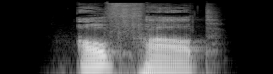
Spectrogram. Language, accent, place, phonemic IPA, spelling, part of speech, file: German, Germany, Berlin, /ˈaʊ̯fˌfaːrt/, Auffahrt, noun, De-Auffahrt.ogg
- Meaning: 1. slip road, on-ramp (portion of a road used for entering a motorway) 2. Ascension of Christ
